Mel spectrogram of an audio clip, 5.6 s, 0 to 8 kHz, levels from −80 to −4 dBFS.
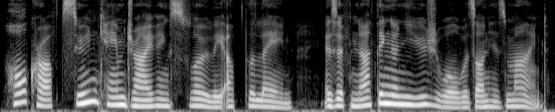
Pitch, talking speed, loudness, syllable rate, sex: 180 Hz, 175 wpm, -16 LUFS, 4.2 syllables/s, female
